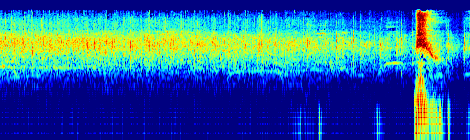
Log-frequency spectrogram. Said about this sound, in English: Clap your hands and worship your Lord. He's mighty.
